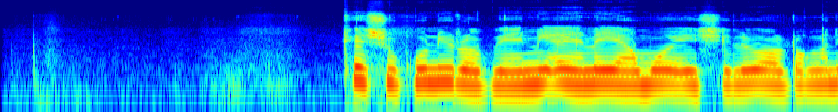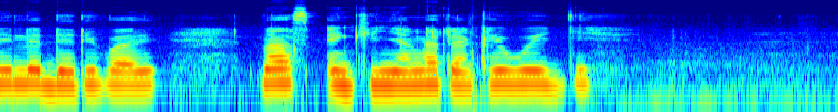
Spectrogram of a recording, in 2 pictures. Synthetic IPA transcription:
ke˦ʃu˨ku˦ni˦ɾɔ˨pe˨ni˦a˦ɛ˨na˦ja˨mɔ˦e˨ʃi˨le˦wa˨ltɔ˦ŋa˦ni˦le˦de˨ɾi˦va˨ɾi˦ | na˦se˨ŋkʰi˨ɲa˨ŋɡa˦tɛ˨ŋka˦i˦we˦d͡ʒi˦

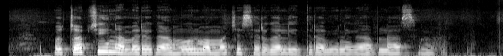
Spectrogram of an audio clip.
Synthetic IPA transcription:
o˨t͡ʃa˦p̚t͡ʃi˦na˨mɛ˦ɾɪ˦kaː˨mu˦nma˨ma˦t͡ʃe˦sɛ˨ɾɡa˦li˦t̪ɾa˨bi˦ne˦ɡa˨bla˦sɪ˨ma˨

